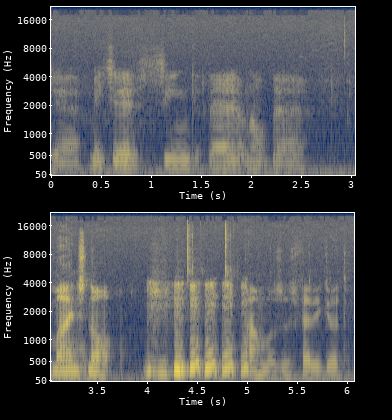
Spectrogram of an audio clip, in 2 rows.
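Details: Woman about 6 years post-stroke with moderate Broca's aphasia, initially paralyzed and unable to speak, later given intensive aphasia therapy; Broca's aphasia.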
